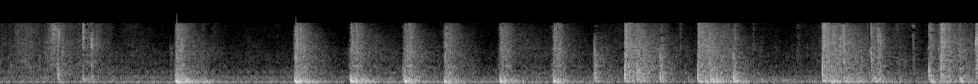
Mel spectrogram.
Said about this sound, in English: They reach Servalan's office, break the door down, and capture her.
